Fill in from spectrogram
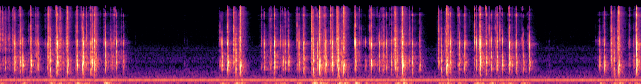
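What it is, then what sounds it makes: Mechanical keyboard. Two hands type with fingertips on a white plastic mechanical keyboard with a red backlight, producing bursts of rapid, bright, sharp key clicks. The typing pauses briefly near the two-second mark and again near eight seconds, while a faint steady low hum runs underneath throughout.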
